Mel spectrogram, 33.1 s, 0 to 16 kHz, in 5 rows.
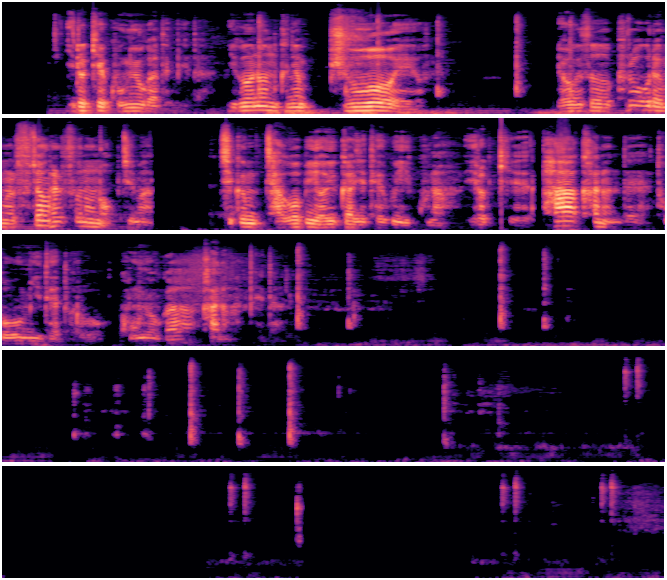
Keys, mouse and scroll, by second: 2.5 middle click, 3.7 middle click, 5.1 middle click, 8.2 middle click, 8.5 middle click, 14.5 middle click, 14.6 middle click, 16.2 shift+middle click, 17.1 middle click, 17.2 middle click, 17.8 middle click, 18.2 middle click, 18.9 scroll up 1, 19.0 middle click, 19.3 middle click, 19.7 middle click, 20.6 middle click, 20.7 middle click, 20.9-21.4 scroll down 4, 21.3 middle click, 21.7 middle click, 22.7-24.3 middle drag, 26.1 click, 28.8 click, 31.5 click, 32.5 click.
